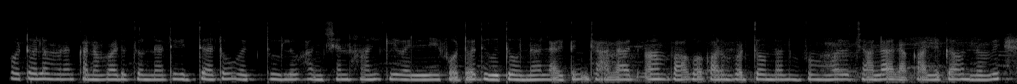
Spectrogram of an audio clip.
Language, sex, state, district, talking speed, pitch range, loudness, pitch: Telugu, female, Andhra Pradesh, Krishna, 110 wpm, 220-235 Hz, -35 LUFS, 230 Hz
